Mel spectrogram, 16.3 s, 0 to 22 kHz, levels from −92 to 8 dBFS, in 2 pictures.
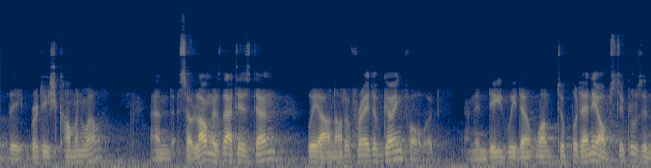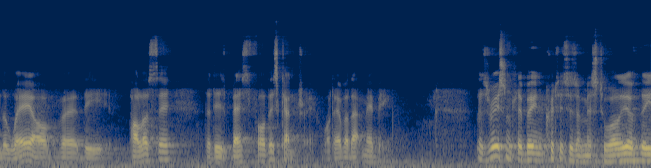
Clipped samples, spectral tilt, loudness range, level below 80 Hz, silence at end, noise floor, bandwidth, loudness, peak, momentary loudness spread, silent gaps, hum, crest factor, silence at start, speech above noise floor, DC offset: under 0.1%; -6.5 dB/octave; 5 LU; -50 dBFS; 0 s; -48 dBFS; 10 kHz; -28 LUFS; -8 dBFS; 14 LU; none; none; 20 dB; 0 s; 21 dB; under 0.1%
